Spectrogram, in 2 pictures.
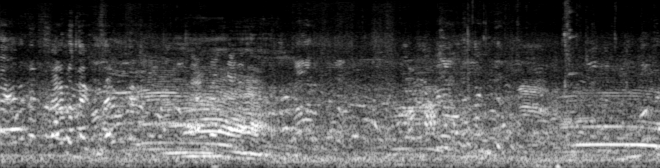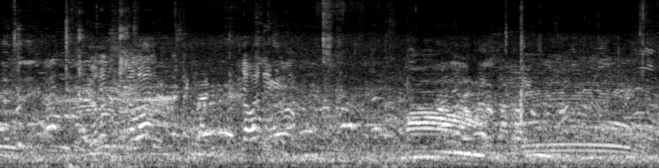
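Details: Cows and calves at a cattle market in Bangladesh, several animals mooing in long, drawn-out, wavering lows, some rising then falling, overlapping a steady din of crowd chatter and people bargaining.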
